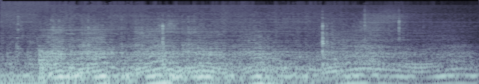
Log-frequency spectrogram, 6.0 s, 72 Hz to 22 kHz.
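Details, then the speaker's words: Saab 900 Turbo with K-jet fuel injection running again after troubleshooting the fuel pressure and air meter plate: low rumbling idle, uneven and lumpy with wavering loudness; still rough but working. "Yeah, it's not perfect as you can hear, but it is working."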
